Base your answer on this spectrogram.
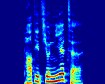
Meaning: inflection of partitionieren: 1. first/third-person singular preterite 2. first/third-person singular subjunctive II
- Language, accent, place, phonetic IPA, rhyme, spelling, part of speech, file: German, Germany, Berlin, [paʁtit͡si̯oˈniːɐ̯tə], -iːɐ̯tə, partitionierte, adjective / verb, De-partitionierte.ogg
